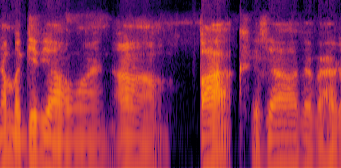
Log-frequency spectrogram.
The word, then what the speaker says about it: Bach: name right but it's b a c h pronounced Bach like b a c k hey uh with a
